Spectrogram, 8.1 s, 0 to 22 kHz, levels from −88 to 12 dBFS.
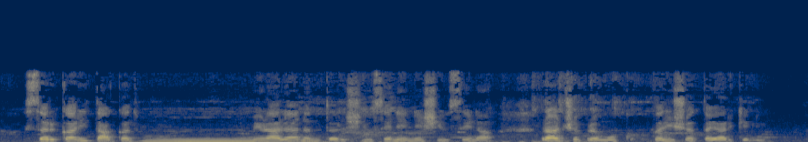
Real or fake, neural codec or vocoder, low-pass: real; none; 10.8 kHz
